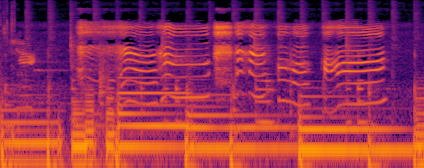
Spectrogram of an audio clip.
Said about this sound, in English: Okay, I think we have to let our audiences listen to this alarm clock. Sure. Okay, wait a minute. Here.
